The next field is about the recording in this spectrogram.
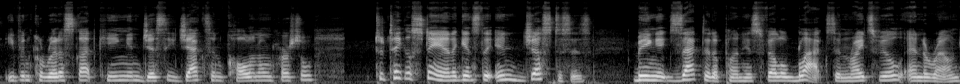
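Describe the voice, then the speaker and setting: A middle-aged woman from Georgia speaks. She reads her own written opinion piece aloud. Her delivery is deliberate and emphatic, with pointed rhetorical turns. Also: fairly low pitch, a little mellow. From Georgia, United States. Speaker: editorial writer. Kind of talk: scripted opinion editorial read aloud.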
